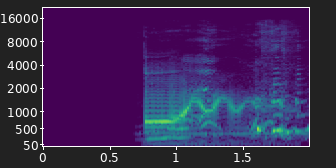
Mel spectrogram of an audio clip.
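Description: A cartoon 'boing' sound effect that starts suddenly about three-quarters of a second in, its pitch wobbling up and down.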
